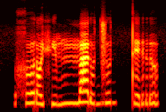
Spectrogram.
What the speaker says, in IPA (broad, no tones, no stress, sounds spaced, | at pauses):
x ɤ ɾ ɔ fʲ õ mː a ɾ u d͡z u d tː e r ɯ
